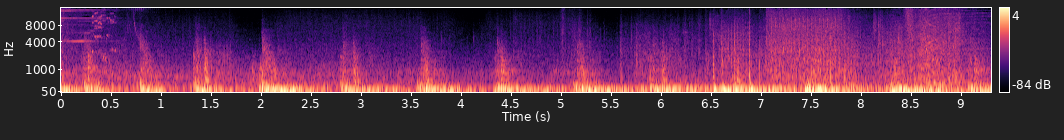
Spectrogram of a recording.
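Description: Gunfire and blasts crack out in repeated bursts.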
